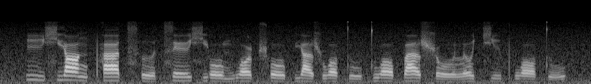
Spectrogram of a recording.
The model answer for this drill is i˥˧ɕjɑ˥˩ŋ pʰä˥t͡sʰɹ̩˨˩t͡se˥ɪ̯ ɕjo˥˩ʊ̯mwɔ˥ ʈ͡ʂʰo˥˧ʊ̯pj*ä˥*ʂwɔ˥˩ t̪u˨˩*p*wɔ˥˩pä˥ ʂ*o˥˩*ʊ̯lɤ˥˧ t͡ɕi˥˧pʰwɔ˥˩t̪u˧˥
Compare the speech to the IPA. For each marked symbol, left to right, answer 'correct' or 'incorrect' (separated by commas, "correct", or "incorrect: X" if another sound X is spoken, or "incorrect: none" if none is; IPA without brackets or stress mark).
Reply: incorrect: ä˥˧, incorrect: t̪, incorrect: o˨˩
